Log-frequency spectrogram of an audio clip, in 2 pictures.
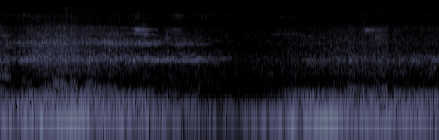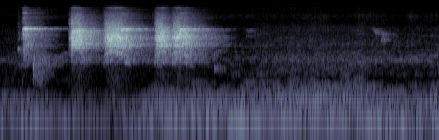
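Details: Black francolin giving a grating run of four rasping, broadband notes about half a second apart, heard over a steady low rumbling background like engine noise.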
